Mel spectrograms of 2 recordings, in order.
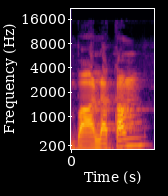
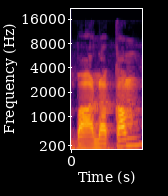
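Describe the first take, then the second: No difference in how they are said.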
